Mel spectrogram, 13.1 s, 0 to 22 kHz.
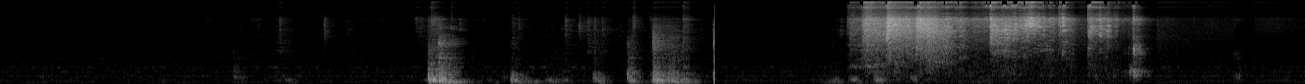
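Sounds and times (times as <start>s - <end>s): welding arc crackling hiss: 8.5s - 11.3s
metal parts knocking and scraping: 8.5s - 11.4s.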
